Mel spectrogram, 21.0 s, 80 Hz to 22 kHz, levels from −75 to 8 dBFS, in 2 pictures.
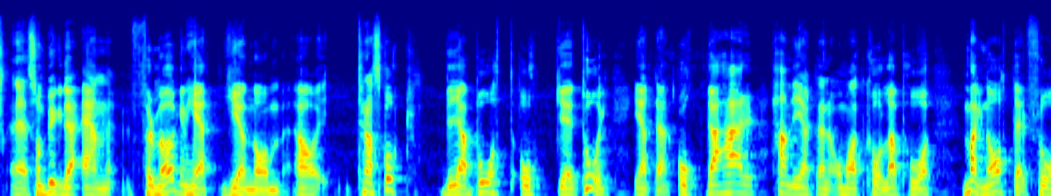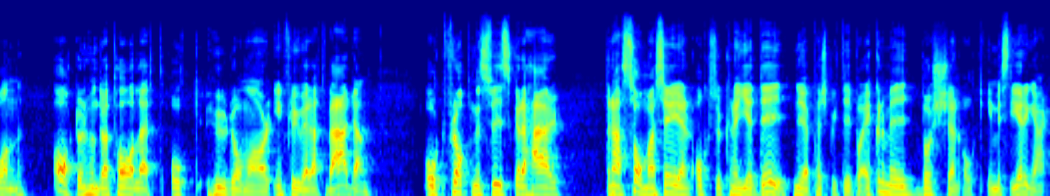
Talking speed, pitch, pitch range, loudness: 140 wpm, 140 Hz, 130-160 Hz, -19 LUFS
